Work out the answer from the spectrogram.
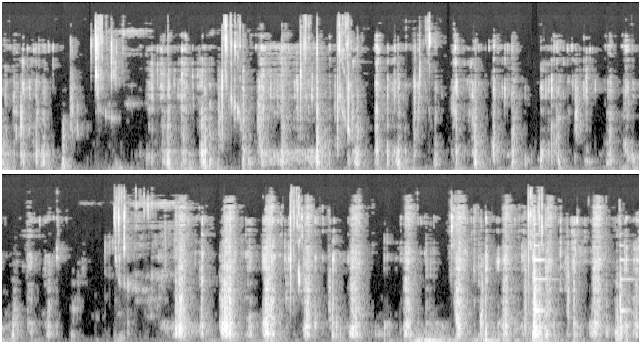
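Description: Close-miked chewing of fried mushrooms: many quick wet clicks and crackles. After a short pause about six seconds in, louder crunching bites of kimchi cabbage.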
